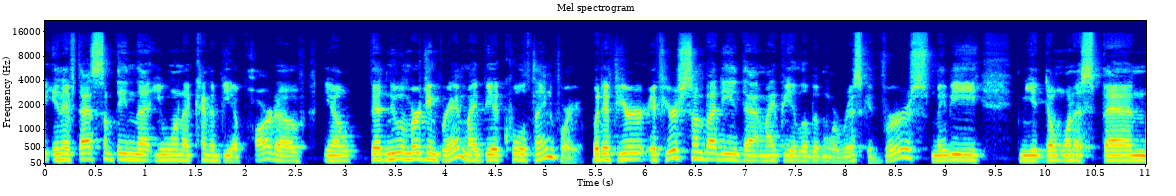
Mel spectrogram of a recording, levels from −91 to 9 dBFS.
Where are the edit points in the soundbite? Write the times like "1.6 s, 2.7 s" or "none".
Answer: 2.7 s, 5.4 s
